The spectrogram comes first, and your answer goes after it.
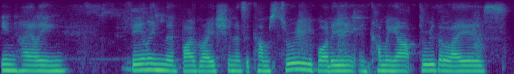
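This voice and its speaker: A woman yoga teacher leading a guided relaxation meditation in a soothing, unhurried way with long pauses. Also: fairly low pitch, level tone, dark tone. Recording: dull muffled audio, faint background noise.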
